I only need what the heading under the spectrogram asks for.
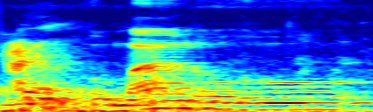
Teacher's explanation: Anhu-nya anhu yang pertama pendek. Anhu maluhu. Nah, luhunya 2 harokat.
